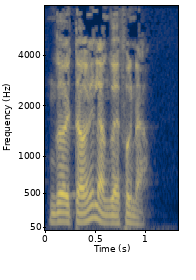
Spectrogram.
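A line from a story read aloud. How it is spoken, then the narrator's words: Shouted command. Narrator (Vietnamese): Hai thị vệ quát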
